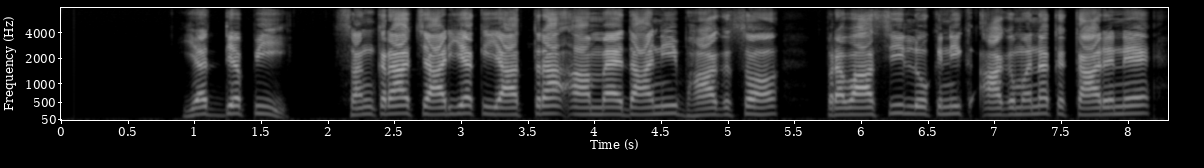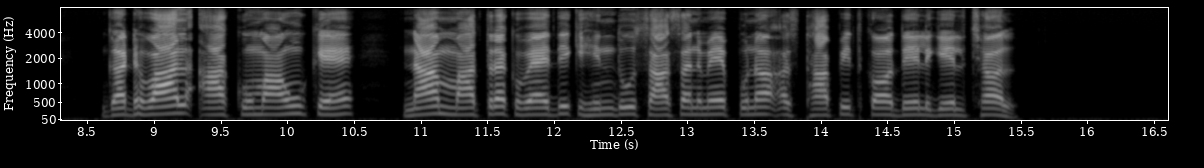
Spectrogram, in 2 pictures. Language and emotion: Maithili, neutral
